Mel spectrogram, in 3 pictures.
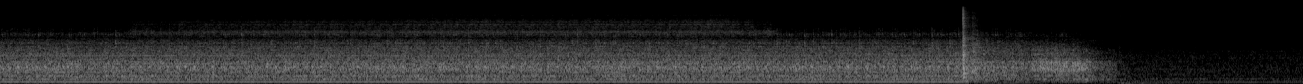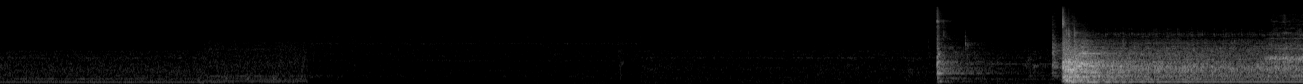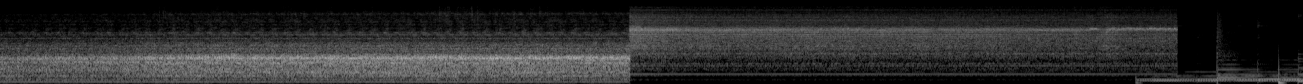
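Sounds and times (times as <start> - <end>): metal lathe spindle running: 0.0 - 11.1, 23.7 - 32.4
tool cutting metal: 25.7 - 37.8
music: 37.8 - 39.0.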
